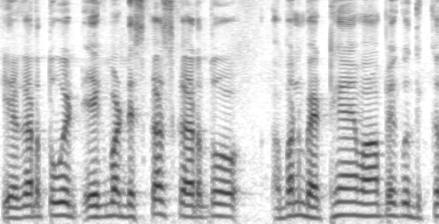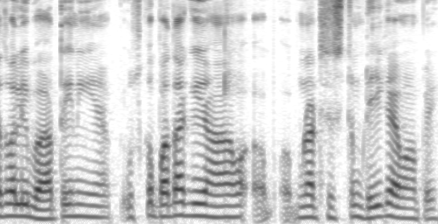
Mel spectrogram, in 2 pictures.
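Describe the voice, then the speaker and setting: A man's voice: a little high, steady tone, fairly quick, gravelly, darkish tone. A young man with a Punjabi accent telling a personal story in casual conversation, repeating himself and acting out the dialogue. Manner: conversational, lots of repetition and quoted dialogue. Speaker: podcast guest.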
